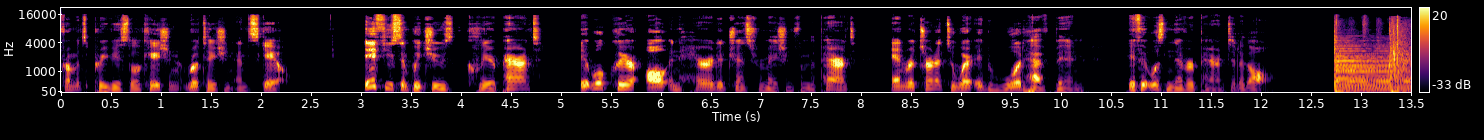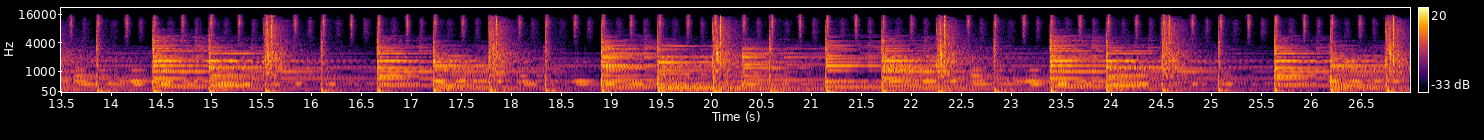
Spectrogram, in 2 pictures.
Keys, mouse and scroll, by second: 0.3 click, 0.5 g, 1.0 r, 1.9 g, 4.6 ctrl+z, 5.1 ctrl+z, 5.6 right click.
